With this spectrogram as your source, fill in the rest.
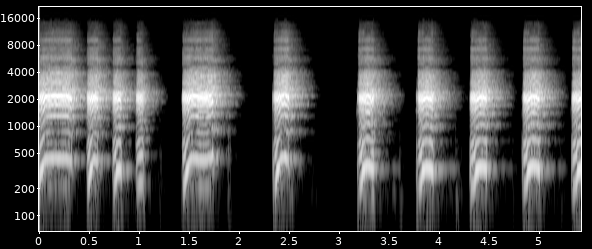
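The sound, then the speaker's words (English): An Iverson duck call is blown, imitating quacks: a quick run of four short quacks, then a string of longer, evenly spaced nasal quacks, loud and with no talking. “That's my Iverson duck call.”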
